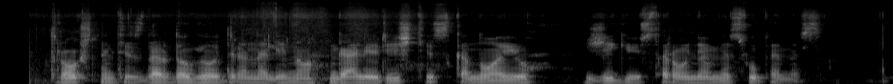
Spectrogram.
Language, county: Lithuanian, Vilnius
